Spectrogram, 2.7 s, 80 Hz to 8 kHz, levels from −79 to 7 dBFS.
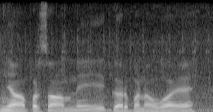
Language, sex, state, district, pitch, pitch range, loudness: Hindi, male, Uttar Pradesh, Shamli, 130 Hz, 125-135 Hz, -17 LUFS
